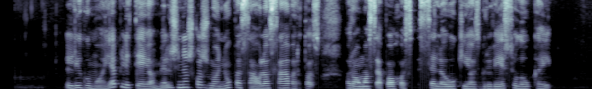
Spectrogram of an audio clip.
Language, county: Lithuanian, Kaunas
